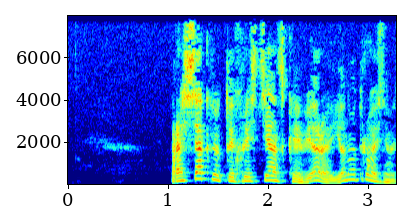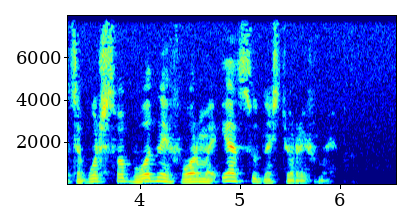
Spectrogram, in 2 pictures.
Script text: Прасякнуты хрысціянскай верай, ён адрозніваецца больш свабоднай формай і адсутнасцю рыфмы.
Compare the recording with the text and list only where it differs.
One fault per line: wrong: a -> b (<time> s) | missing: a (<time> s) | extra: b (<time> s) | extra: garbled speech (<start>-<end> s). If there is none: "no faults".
no faults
